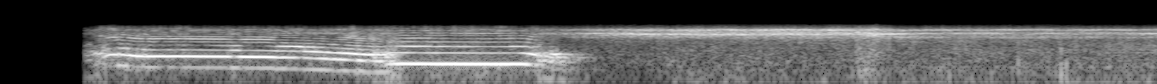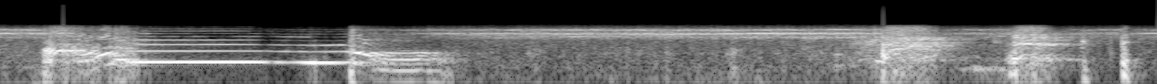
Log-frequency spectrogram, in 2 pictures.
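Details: Pet dog vocalising at a toy helicopter: long, sustained, howl-like wails with rich harmonics, first sliding downward, then held steady, then broken into shorter yelping bursts near the end.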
